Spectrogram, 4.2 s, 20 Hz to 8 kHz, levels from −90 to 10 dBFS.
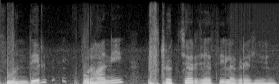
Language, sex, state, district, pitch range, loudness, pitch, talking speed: Hindi, male, Bihar, Kishanganj, 135-185 Hz, -17 LUFS, 155 Hz, 100 wpm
